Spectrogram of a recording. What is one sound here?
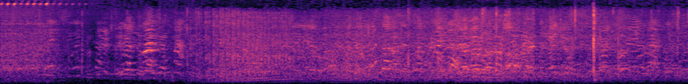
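A crowd of young people chatters and calls outdoors.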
